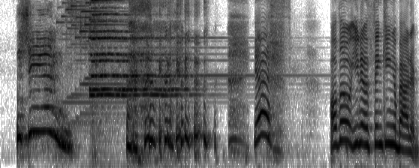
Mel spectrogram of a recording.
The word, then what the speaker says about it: The Shins: It rhymes with chins. The Shins!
